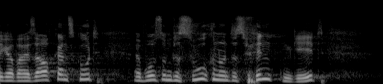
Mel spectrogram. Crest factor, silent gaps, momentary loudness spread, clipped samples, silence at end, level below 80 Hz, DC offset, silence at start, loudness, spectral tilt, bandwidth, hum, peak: 16 dB; none; 10 LU; under 0.1%; 0.3 s; -66 dBFS; under 0.1%; 0 s; -33 LUFS; -5 dB/octave; 10.5 kHz; none; -18 dBFS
